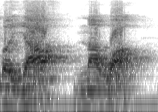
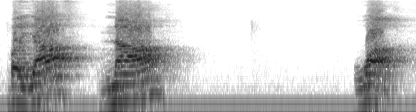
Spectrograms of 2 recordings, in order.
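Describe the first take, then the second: First: The word flows together as one sound. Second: The word is split into separate, paused parts. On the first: The speaker calls it right. "So it's actually" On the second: The speaker calls it wrong. "You don't want to break it up like that"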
